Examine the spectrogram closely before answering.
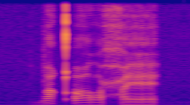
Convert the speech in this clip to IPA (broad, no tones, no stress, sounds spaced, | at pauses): b ɐ qʼ ɔː ħ ɛ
